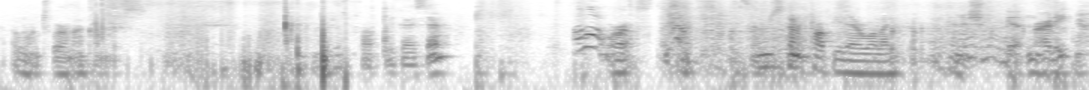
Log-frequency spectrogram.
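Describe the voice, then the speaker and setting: A young woman in her twenties, hoarse and low-pitched, rambling cheerfully to her camera from a small bedroom. She talks in loose, self-deprecating asides full of ums, and a faint hiss sits under her voice. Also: poor audio. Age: 20s. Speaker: vlogger. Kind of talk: casual vlog chat. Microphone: laptop or phone camera at desk.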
